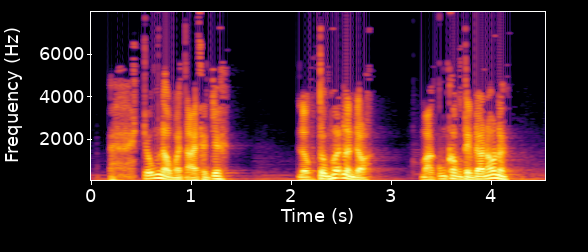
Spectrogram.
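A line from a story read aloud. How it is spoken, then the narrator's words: Resentful, sullen. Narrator (Vietnamese): Bọn nó hậm hực nói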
